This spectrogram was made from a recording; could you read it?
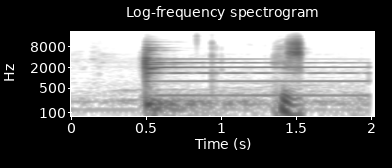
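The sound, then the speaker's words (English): A guest bell ringer strikes a ring bell twice, about a second apart. Each clang is sharp, with a bright metallic tone that keeps ringing between and after the hits. “And we have a guest bell ringer.”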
